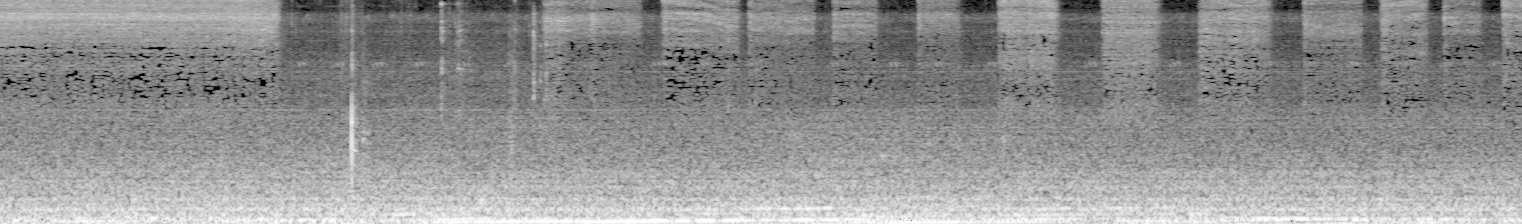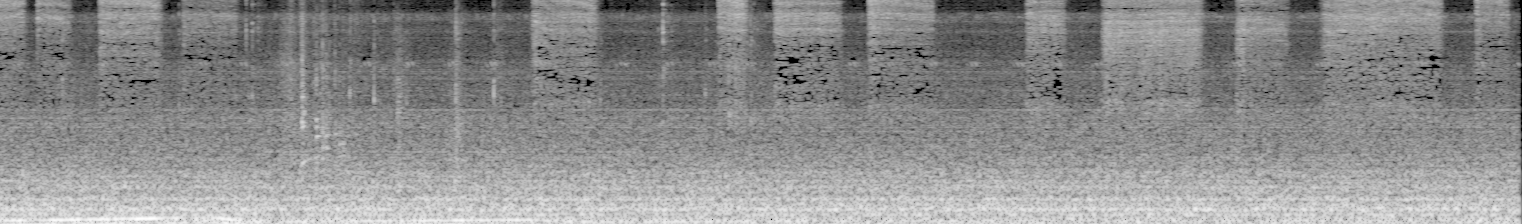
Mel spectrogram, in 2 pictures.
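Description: Two aerosol spray-paint cans hissing as paint is sprayed onto a water surface, steady at first and then in many short bursts with brief breaks. A low drone sits underneath during about the first half.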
